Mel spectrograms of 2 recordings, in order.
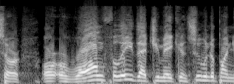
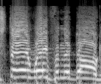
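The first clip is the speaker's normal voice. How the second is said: put-on very high-pitched yell; 10 semitones higher than usual. Telling a story about a mom grabbing her kid, retelling a mother's yell. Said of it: "yells at him".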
